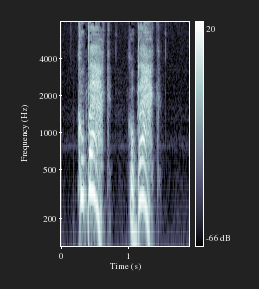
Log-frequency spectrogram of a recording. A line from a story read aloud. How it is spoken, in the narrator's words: cried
